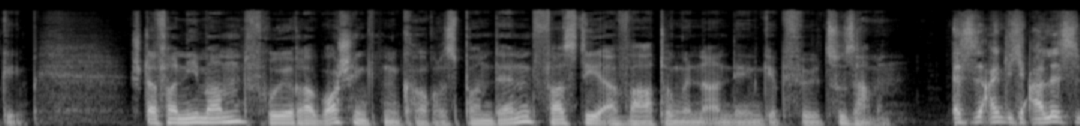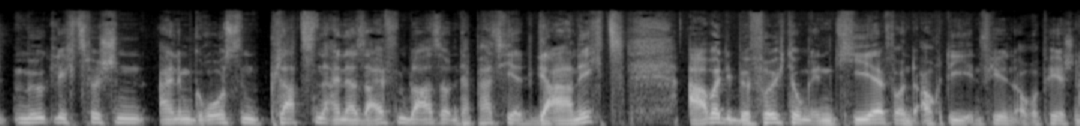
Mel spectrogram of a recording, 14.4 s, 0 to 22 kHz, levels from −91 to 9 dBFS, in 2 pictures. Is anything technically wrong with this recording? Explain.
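Yes. Digital radio blending to analogue occurs from 10.61 s to 13.82 s. The receiver lost its digital stream and cross-faded over about 212 ms to the FM broadcast of the same station, then blended back near 13.82 s. In that stretch the level shifts by about 4 dB, and an FM hiss floor appears, sitting roughly 40 dB below the sound, before the clean digital path returns.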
